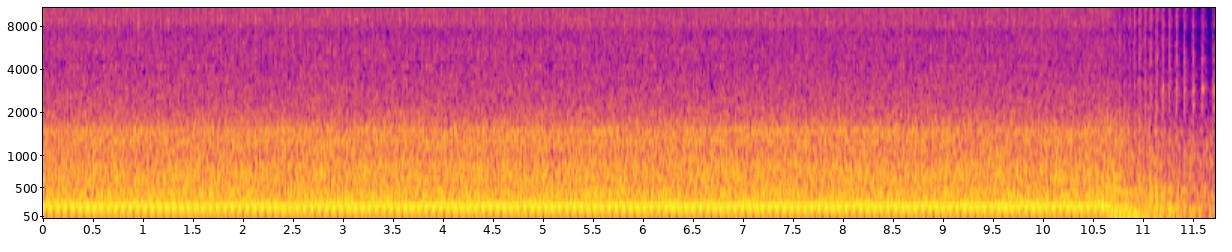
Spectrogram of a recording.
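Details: Toro lawnmower with a 159cc Loncin TXP engine (Honda GCV clone), after the fix to the carburettor's small plastic jet that caused surging: a steady, even drone at constant pitch with no hunting, then winding down at shutoff. Healthy running.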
